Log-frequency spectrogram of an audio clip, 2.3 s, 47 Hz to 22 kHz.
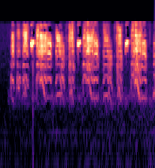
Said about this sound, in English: I will play for you a normal song from a zebrafinch recorded on July 25th at 1:54 in the afternoon.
